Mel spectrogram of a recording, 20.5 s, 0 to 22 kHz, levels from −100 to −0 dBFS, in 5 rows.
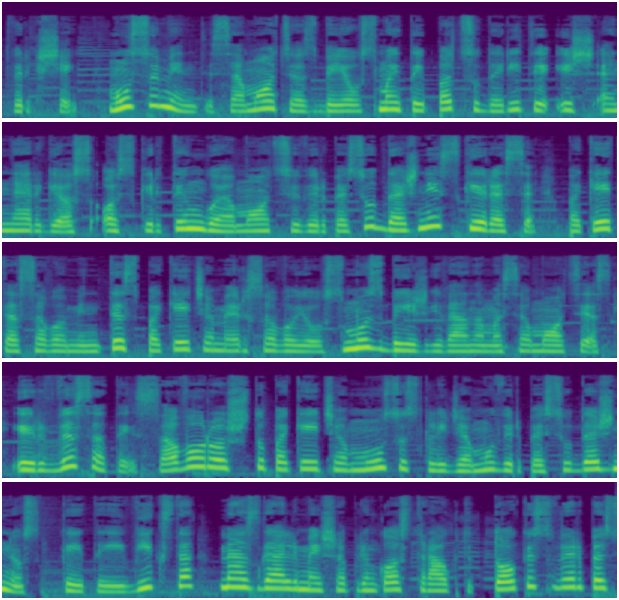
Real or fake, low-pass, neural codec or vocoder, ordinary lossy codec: real; 14.4 kHz; none; MP3, 64 kbps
